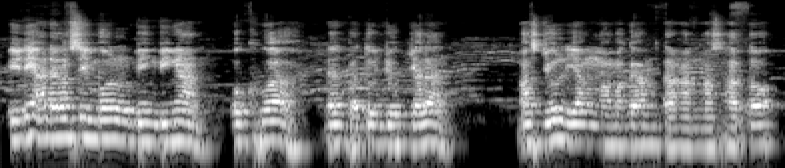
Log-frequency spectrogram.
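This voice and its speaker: A man giving a reflective religious interpretation of a dream, speaking in short, measured clauses. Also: medium pitch, darkish tone. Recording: echoey room, distant mic.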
